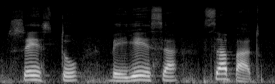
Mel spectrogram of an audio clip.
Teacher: Tal es el caso como el ceseo, donde se pronuncia la Z, la C y la S de igual manera, es decir, como S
